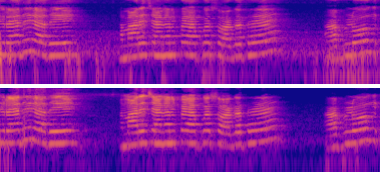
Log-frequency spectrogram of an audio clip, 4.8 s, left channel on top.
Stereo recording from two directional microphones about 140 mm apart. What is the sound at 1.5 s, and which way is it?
A woman's voice, 5° left (ahead or behind).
